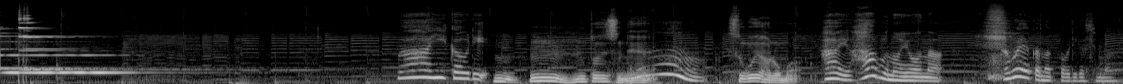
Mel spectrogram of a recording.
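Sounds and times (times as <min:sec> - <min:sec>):
wine glasses clinking in a toast: 0:00.0 - 0:02.2
speech: 0:04.0 - 0:11.2.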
